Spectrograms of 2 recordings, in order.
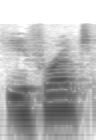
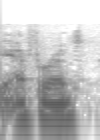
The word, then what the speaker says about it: efferent: The opposite is efferent, sometimes pronounced efferent. I'll say efferent.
